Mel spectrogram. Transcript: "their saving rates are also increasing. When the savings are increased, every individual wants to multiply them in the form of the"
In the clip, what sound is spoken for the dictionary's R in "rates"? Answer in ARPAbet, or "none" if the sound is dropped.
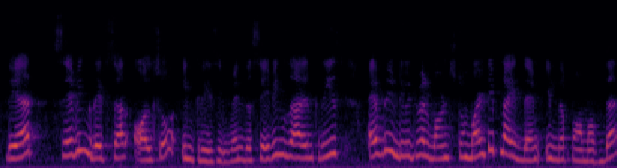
R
